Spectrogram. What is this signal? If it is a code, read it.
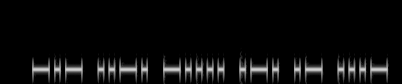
Morse code, heard as a keyed tone, about 22 wpm, 700 Hz. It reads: KF6RAV
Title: USA Call Signs - 6 Characters - 22wpm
